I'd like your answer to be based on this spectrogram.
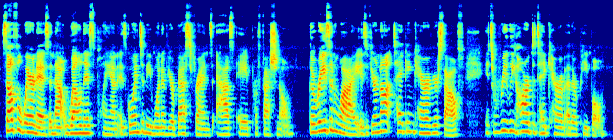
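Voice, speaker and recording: A woman's voice: medium pitch, lively intonation, normal speed, fairly bright tone. A middle-aged woman teaching counseling in a recorded lecture, talking to her students in an encouraging, conversational way with frequent ums and restarts. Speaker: counseling instructor.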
